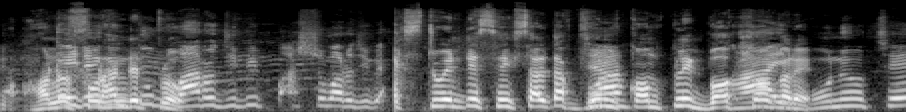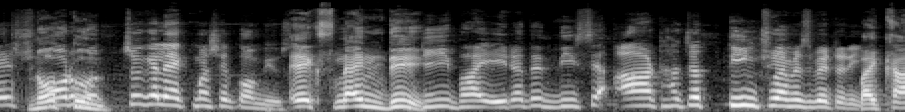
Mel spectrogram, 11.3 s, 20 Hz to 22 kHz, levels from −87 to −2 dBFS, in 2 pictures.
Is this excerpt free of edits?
no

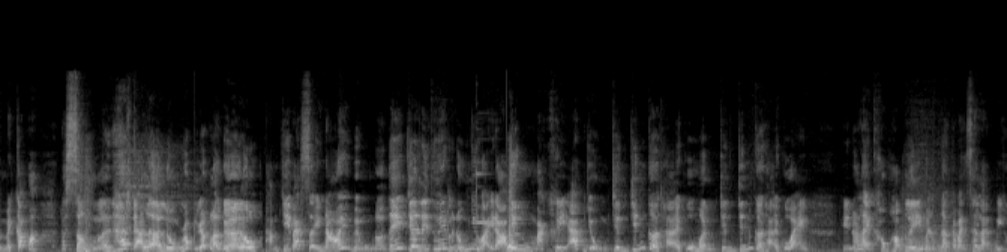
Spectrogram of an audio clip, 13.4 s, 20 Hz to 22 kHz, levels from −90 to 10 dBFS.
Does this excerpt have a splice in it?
yes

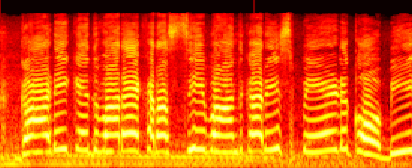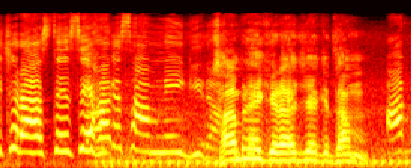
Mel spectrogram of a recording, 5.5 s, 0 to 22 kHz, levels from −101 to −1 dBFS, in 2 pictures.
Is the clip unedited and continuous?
no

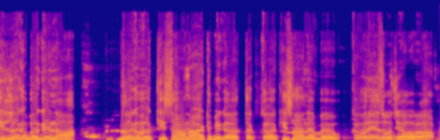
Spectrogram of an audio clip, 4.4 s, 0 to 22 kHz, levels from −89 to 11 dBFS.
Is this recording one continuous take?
yes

